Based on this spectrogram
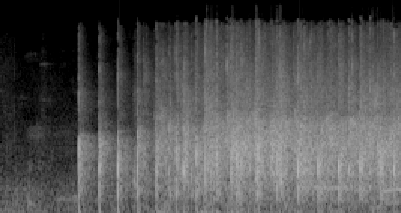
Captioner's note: audience applauds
